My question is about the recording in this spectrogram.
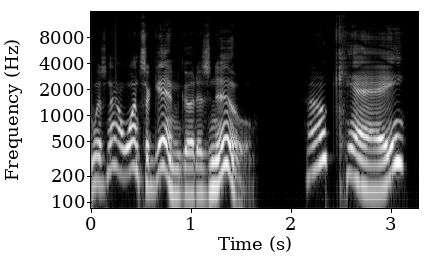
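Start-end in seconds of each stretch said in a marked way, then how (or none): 2.2-3.2 Okay drawn out slowly, rising. Acted. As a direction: stretch the word out as if dealing with madness. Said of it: "said Tom in a very slow voice".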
